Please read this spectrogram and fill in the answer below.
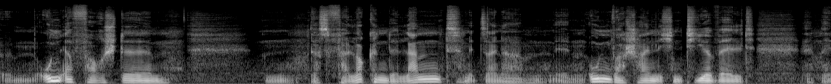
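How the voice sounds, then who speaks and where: A man's voice: rumbling low, creaky, slightly rough, heavily acted. An actor in a German radio play playing an ambitious, charming young Frenchman who is gallant and easily frustrated. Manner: gallant, halting when searching for words.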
